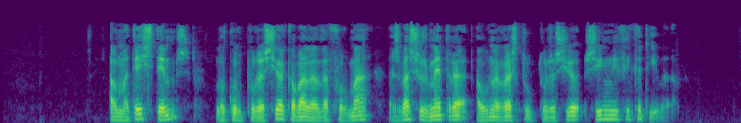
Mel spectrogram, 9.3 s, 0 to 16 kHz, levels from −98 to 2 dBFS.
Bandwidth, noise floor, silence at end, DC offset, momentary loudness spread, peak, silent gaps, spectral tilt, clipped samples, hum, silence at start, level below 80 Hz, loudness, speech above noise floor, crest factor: 8 kHz; -80 dBFS; 0.9 s; under 0.1%; 13 LU; -2 dBFS; none; -4.5 dB/octave; under 0.1%; none; 1.35 s; -48 dBFS; -20 LUFS; 60 dB; 20 dB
